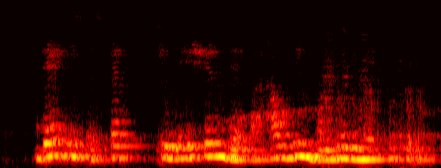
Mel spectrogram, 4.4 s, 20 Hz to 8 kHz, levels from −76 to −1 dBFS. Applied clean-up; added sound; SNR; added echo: neural separator model SepFormer DNS4.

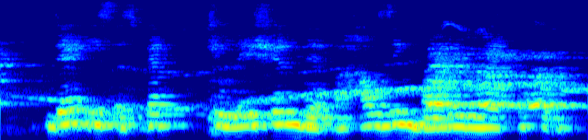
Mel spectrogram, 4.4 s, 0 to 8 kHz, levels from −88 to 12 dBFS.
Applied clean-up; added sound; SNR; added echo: classical method WPE with log-MMSE.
